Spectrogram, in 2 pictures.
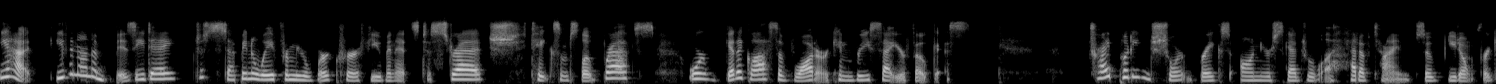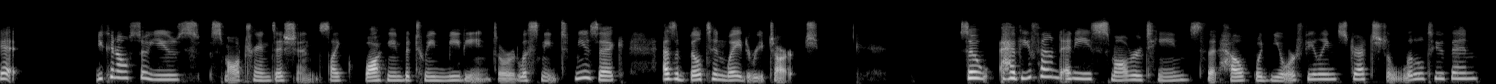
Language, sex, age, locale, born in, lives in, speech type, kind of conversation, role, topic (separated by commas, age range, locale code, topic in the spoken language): English, female, 20-24, en-US, United States, United States, read, expert-assistant, expert, Why is setting goals important?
